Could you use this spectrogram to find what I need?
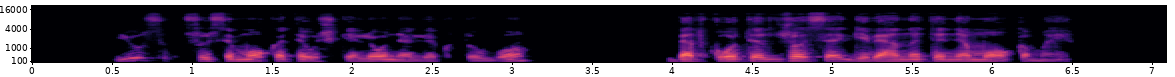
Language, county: Lithuanian, Utena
